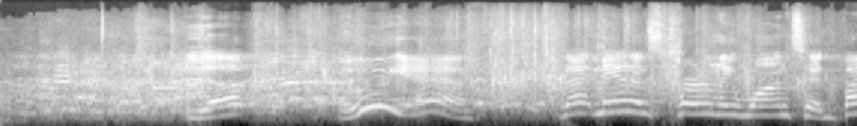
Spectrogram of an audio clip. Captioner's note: laughter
